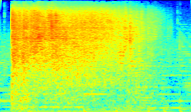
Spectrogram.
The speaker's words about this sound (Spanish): Cojo una de las sillas más cercanas y con todas mis fuerzas golpeo la puerta de cristal.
